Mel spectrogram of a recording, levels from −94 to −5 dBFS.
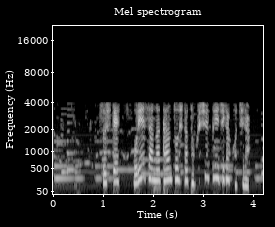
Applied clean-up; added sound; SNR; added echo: classical method spectral subtraction.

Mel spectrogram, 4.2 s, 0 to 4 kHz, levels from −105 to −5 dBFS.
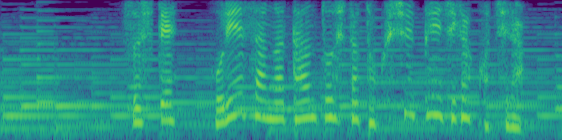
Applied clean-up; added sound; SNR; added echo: none; none; none; none.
